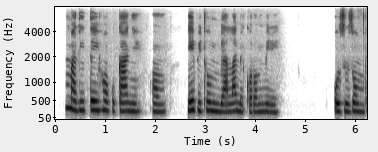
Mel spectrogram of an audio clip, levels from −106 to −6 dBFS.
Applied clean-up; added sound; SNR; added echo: none; none; none; none.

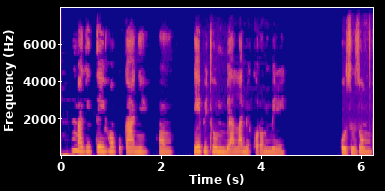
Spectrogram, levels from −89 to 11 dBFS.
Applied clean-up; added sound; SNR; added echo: classical method Wiener filter.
